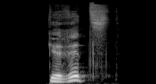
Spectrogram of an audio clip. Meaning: past participle of ritzen
- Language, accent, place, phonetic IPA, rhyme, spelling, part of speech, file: German, Germany, Berlin, [ɡəˈʁɪt͡st], -ɪt͡st, geritzt, verb, De-geritzt.ogg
